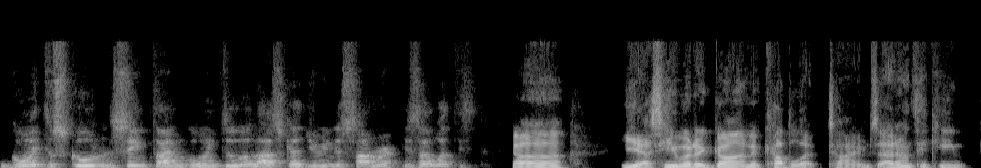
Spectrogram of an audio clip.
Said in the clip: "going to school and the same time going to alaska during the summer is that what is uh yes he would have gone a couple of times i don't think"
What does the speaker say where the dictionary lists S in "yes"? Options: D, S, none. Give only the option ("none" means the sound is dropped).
S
